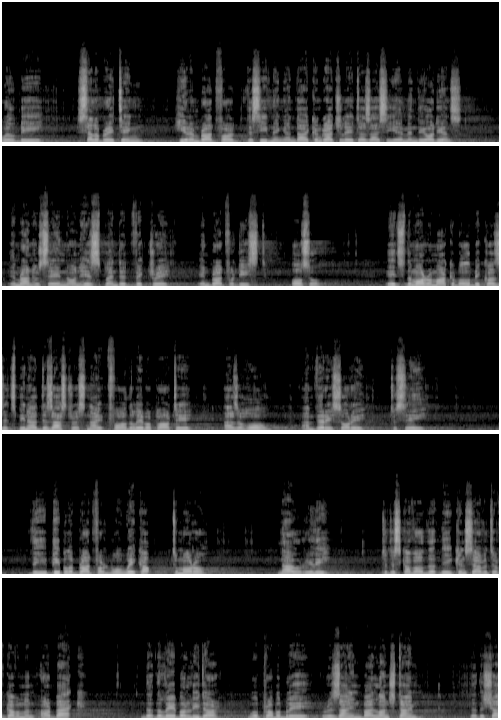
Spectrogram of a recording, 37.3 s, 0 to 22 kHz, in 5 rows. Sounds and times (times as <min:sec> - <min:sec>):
Male speech, man speaking: 0:00.0 - 0:07.0, 0:07.6 - 0:12.3, 0:13.2 - 0:21.3, 0:22.8 - 0:25.5, 0:26.5 - 0:27.3, 0:28.0 - 0:31.1, 0:31.9 - 0:36.2, 0:36.8 - 0:37.2
Narration, monologue: 0:00.0 - 0:37.2.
